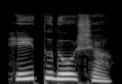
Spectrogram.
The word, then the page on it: ಹೇತುದೋಷ: Kannada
